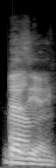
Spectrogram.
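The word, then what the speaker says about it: Bézier: And it's pretty similar to, I'm not sure how to pronounce it. I think it's Bezier curves. Is that how you say it? Bezier, yep.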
